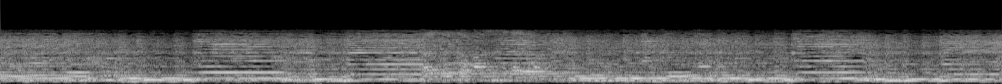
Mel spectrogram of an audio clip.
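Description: Amplified guitar strumming chords, with the chords changing about every second, played live as the instrumental intro of a song.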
